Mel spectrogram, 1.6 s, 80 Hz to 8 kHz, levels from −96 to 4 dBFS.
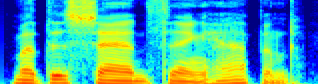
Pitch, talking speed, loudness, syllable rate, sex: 100 Hz, 190 wpm, -17 LUFS, 4.9 syllables/s, male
